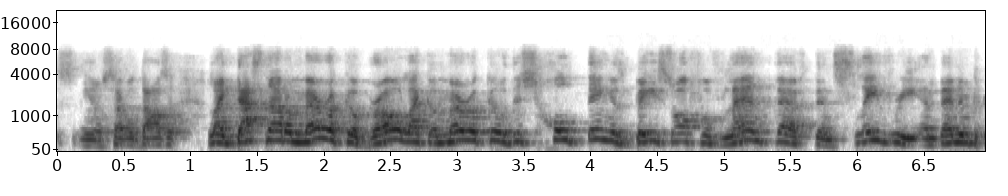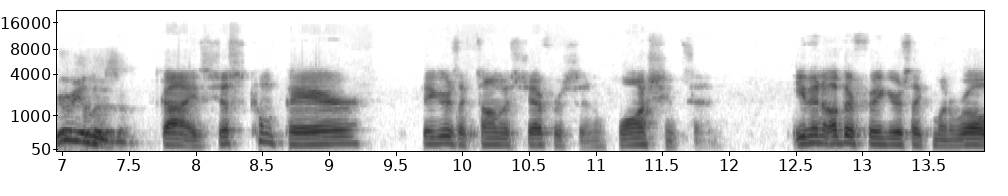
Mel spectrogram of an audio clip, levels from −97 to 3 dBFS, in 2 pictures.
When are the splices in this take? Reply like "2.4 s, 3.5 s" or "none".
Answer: 7.5 s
